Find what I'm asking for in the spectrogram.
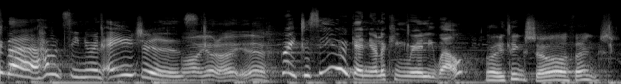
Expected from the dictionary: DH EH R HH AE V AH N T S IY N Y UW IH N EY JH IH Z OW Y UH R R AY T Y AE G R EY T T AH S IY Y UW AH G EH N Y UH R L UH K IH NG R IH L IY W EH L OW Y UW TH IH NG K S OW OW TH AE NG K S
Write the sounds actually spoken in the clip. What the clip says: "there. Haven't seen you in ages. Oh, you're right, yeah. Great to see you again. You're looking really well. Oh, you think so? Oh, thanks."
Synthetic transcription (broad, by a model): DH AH HH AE V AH N T S IY N Y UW IH N EY JH IH Z OW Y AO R R AY T Y AE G R EY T T AH S IY Y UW AH G EH N Y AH R L UH K IH NG R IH L IY W EH L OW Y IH TH IH NG K S OW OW TH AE NG K S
